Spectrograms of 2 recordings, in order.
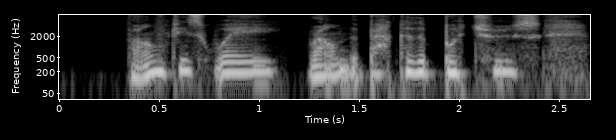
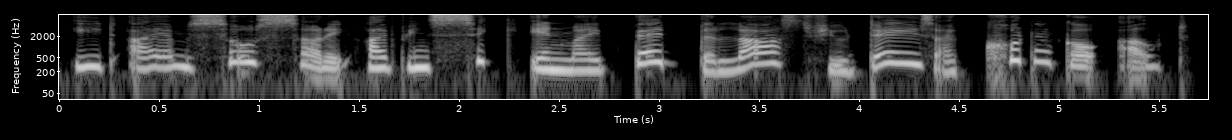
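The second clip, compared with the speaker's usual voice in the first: put-on sweet old lady; 9 semitones higher than usual. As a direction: speak as a kind, sick old lady. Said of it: "sweet old lady".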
